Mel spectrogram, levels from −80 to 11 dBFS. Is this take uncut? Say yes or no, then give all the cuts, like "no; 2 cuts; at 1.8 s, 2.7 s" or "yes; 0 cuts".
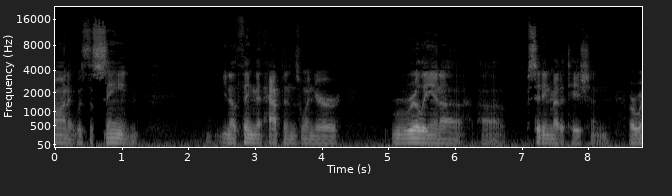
yes; 0 cuts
